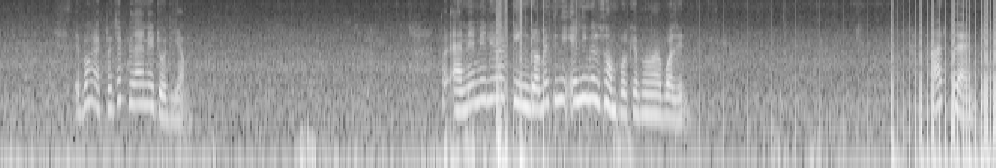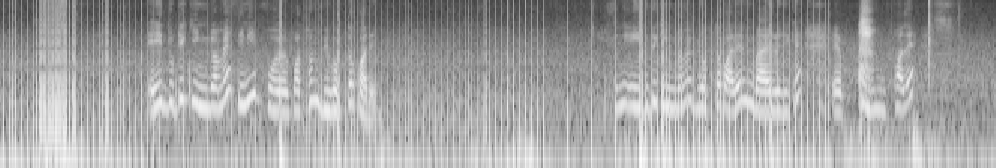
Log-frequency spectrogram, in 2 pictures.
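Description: A young woman speaks calmly and clearly, close by, in short phrases.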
